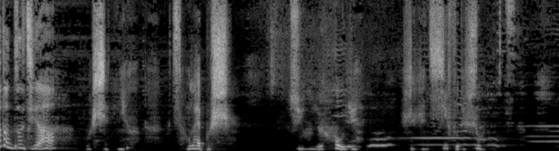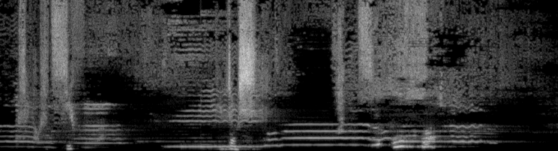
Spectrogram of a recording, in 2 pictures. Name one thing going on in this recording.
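A young woman speaks forcefully and defiantly, close by.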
